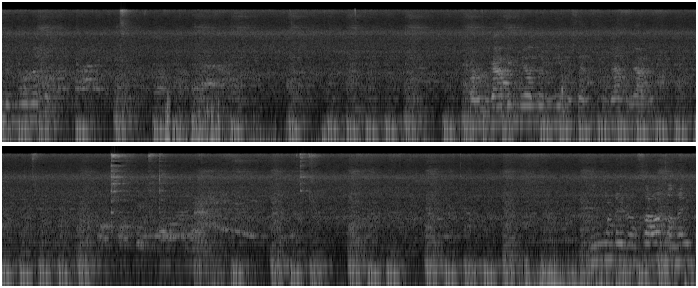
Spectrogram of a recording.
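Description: Several men and women talk and chat casually nearby.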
